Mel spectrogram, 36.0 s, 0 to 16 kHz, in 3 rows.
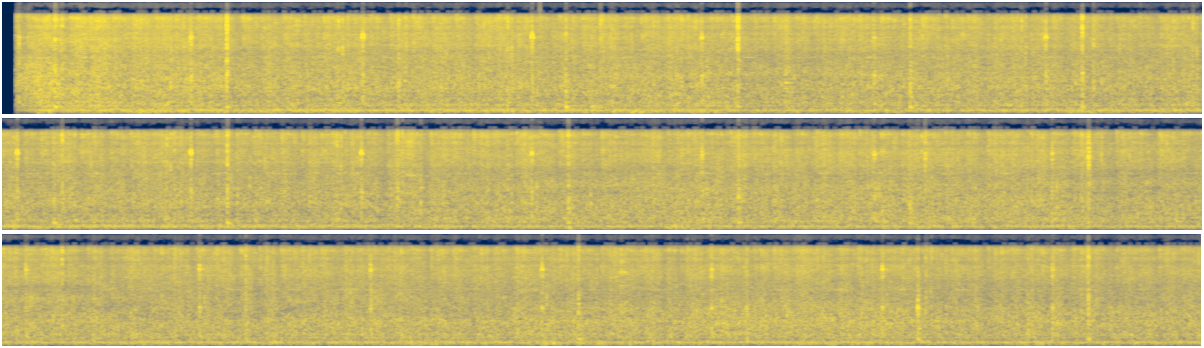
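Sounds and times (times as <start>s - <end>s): sharp machine clicks: 0.2s - 35.9s
spring coiling machine hum: 0.2s - 35.9s.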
